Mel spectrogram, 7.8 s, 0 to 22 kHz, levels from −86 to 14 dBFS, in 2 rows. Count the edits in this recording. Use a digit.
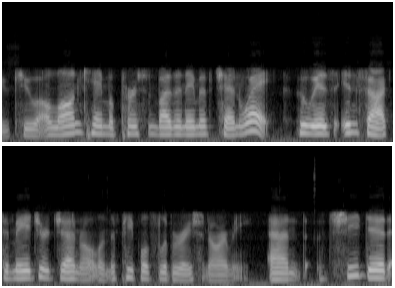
1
